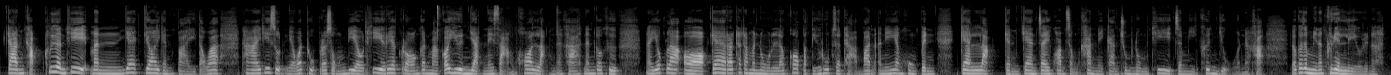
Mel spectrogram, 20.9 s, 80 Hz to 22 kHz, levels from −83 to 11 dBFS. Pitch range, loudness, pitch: 155-195 Hz, -25 LUFS, 175 Hz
